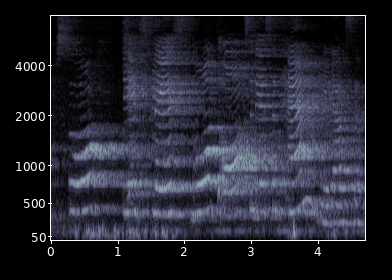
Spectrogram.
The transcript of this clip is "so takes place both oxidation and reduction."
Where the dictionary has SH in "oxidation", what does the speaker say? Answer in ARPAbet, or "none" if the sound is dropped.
S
